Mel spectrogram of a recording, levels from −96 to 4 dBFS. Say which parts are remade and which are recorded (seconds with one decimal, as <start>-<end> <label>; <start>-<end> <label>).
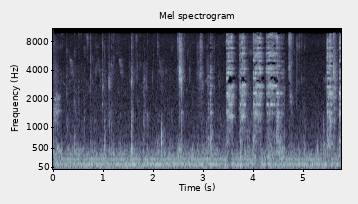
0.0-5.8 recorded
